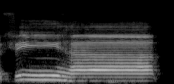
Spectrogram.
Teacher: فا کو بھی ایک الف مقدار کھینچ کے پڑھیں گے، ہا کو بھی ایک الف مقدار کھینچ کر پڑھیں گے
